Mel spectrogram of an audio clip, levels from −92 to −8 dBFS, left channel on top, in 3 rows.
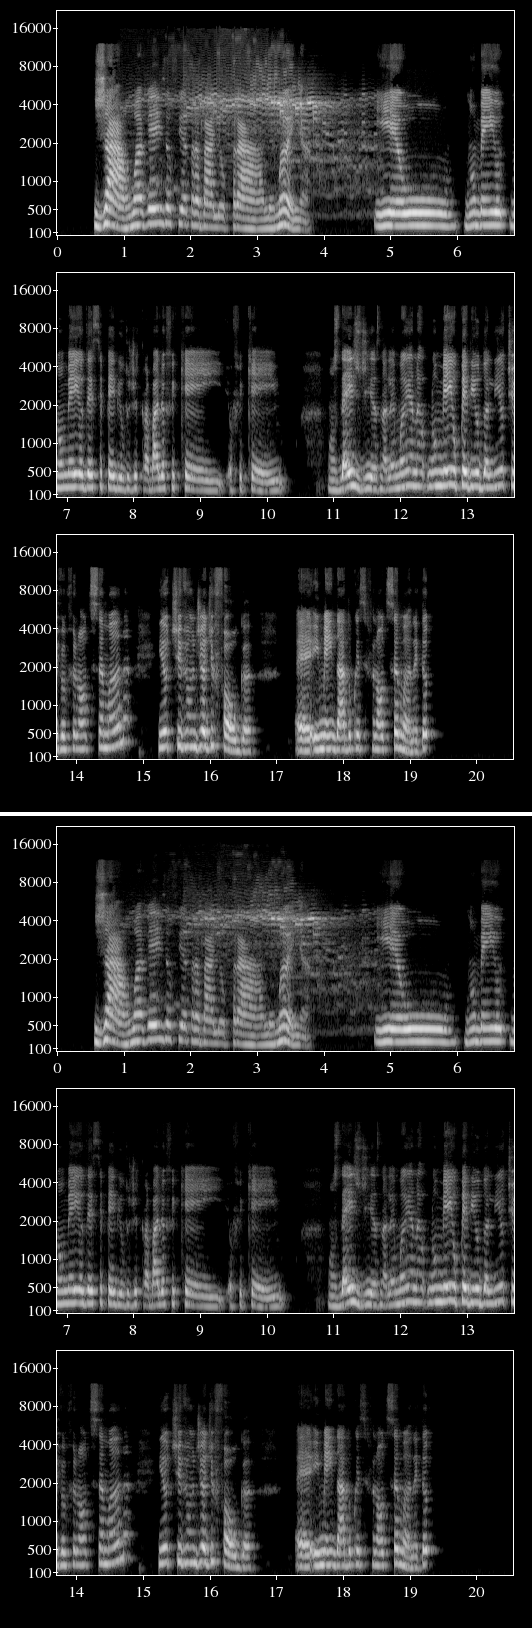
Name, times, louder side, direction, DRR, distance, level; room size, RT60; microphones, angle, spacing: voice 1, 0.5-3.8 4.7-10.3 10.9-14.8 15.2-16.6 17.3-19.3, left 3 dB, 25° left, 0.4 m, -29 dB
sound 1, 0.9-4.9, left 4 dB, 40° left, 0.9 m, -37 dB
7.4 x 5.1 x 3.3 m
head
